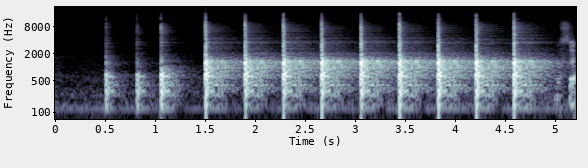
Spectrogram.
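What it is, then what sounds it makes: Willow cricket bat knocked with a mallet. A solid willow cricket bat with a red and white brand sticker, held by the handle, is knocked on its face with a wooden mallet 12 times. The first three knocks are softer and the rest are louder, each a sharp wooden tock with a short mid-pitched ring that fades quickly.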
